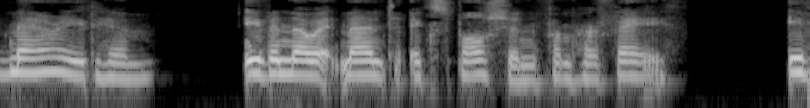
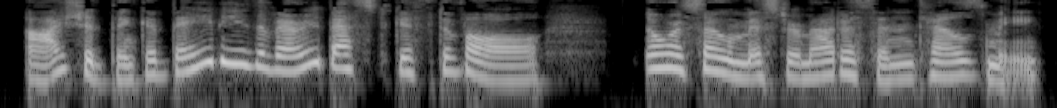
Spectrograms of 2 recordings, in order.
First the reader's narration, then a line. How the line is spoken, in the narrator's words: chirped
